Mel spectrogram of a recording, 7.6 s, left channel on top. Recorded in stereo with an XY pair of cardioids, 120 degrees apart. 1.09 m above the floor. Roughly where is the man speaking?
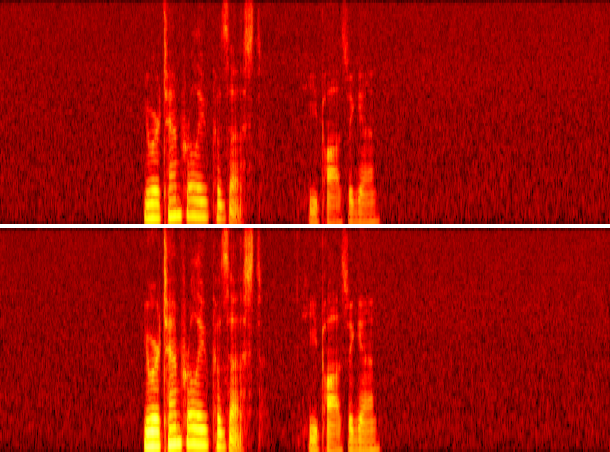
Ahead right.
